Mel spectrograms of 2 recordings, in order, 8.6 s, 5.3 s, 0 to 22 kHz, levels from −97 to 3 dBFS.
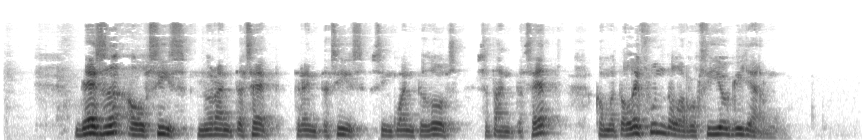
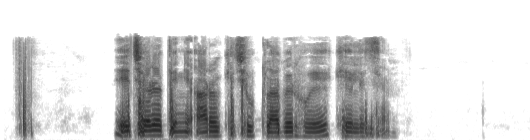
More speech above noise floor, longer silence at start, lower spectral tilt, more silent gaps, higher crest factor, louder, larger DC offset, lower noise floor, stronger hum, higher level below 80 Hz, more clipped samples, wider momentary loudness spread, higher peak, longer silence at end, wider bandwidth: second, 52 dB vs 72 dB; first, 0.75 s vs 0.2 s; first, -6.5 dB/octave vs -4 dB/octave; neither; about the same, 22 dB vs 18 dB; second, -23 LUFS vs -17 LUFS; neither; second, -74 dBFS vs -88 dBFS; neither; about the same, -60 dBFS vs -58 dBFS; neither; about the same, 14 LU vs 16 LU; about the same, 0 dBFS vs 0 dBFS; second, 0.85 s vs 1.4 s; first, 11.5 kHz vs 8 kHz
